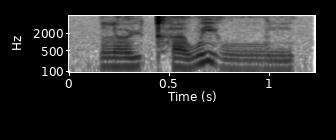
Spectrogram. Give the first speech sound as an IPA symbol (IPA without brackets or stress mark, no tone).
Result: l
